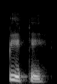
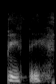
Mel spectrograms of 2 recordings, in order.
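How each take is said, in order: First: The middle consonant is a th sound. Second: The middle consonant is a th sound.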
